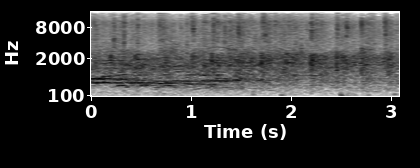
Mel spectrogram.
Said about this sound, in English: Look out at all of these people. They are going to cheer you on all year. Okay, should we give them a big round of applause? Let's cheer them on.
